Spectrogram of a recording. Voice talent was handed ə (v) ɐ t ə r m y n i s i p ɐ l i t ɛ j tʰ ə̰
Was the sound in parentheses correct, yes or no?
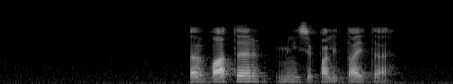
yes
